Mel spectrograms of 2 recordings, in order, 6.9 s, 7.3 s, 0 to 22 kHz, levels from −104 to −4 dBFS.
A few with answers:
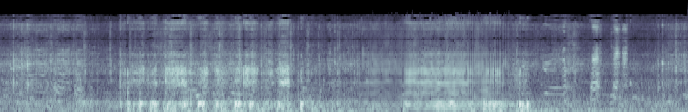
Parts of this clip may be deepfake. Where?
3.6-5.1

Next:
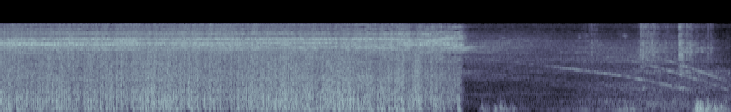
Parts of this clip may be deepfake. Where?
3.0-7.3

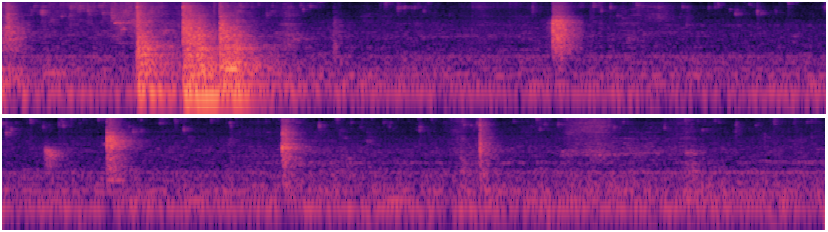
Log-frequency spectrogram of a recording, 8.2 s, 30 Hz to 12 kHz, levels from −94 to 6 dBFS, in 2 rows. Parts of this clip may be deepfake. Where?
2.3-2.9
